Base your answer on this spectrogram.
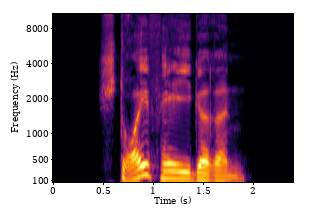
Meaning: inflection of streufähig: 1. strong genitive masculine/neuter singular comparative degree 2. weak/mixed genitive/dative all-gender singular comparative degree
- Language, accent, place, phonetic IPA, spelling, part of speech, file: German, Germany, Berlin, [ˈʃtʁɔɪ̯ˌfɛːɪɡəʁən], streufähigeren, adjective, De-streufähigeren.ogg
